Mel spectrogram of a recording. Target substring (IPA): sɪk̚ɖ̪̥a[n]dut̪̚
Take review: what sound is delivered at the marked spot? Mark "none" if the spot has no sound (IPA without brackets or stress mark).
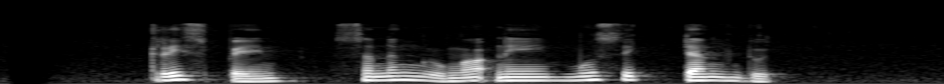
ŋ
